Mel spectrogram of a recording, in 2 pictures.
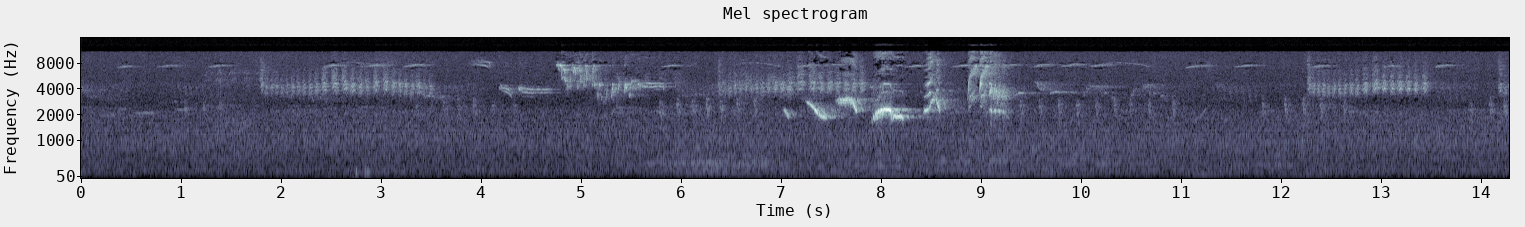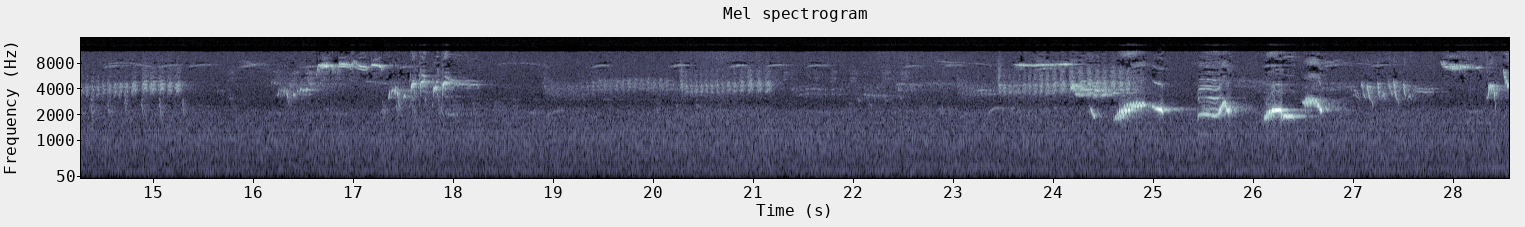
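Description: Birds singing: short, high, buzzy phrases repeat every couple of seconds, with louder whistled song phrases about seven seconds in and again near the end.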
